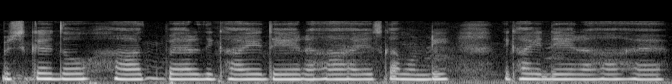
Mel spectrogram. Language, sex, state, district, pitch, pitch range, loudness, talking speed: Hindi, female, Jharkhand, Palamu, 240 Hz, 235-245 Hz, -15 LUFS, 125 wpm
